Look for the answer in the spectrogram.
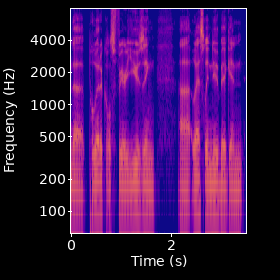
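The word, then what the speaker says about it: Newbigin: His name is Leslie Newbegin, just like you mentioned.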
